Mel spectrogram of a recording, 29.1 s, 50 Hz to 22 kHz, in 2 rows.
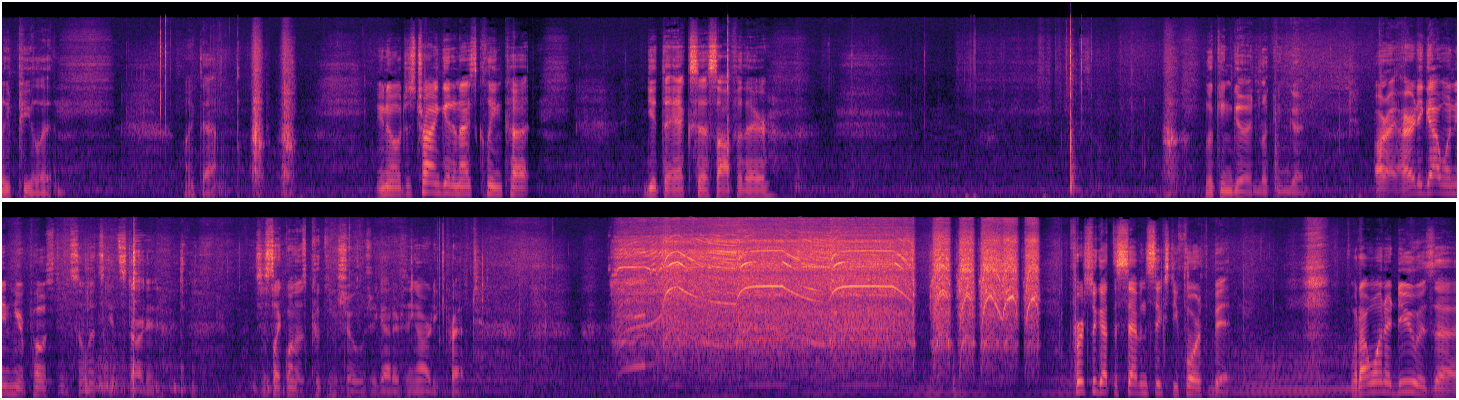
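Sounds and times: drill bit clicks: 0:20.6 - 0:25.0
cordless drill motor whining: 0:20.6 - 0:25.2.

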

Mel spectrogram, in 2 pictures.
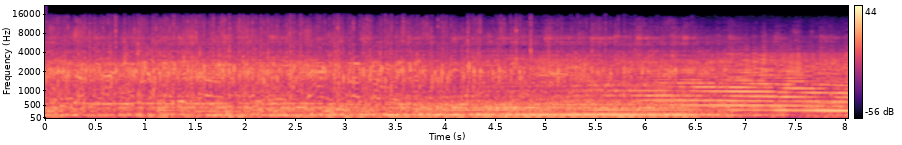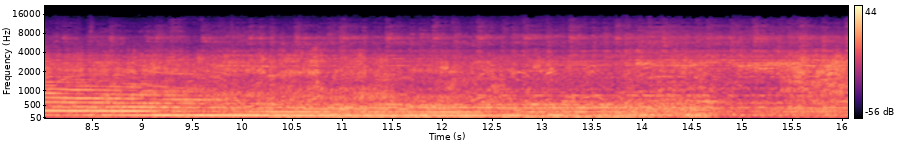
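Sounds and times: music: 0:00.0 - 0:16.0
plane engine and propeller droning: 0:00.0 - 0:16.0.

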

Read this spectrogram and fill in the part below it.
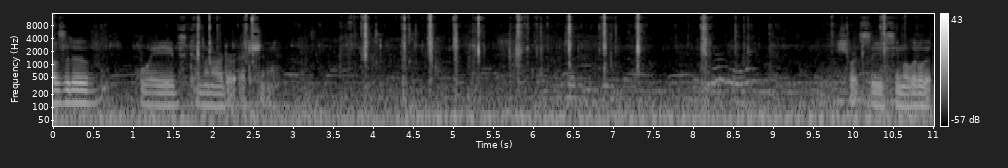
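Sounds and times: plastic hangers clicking on metal rack: 0:01.4 - 0:02.8, 0:03.6 - 0:11.0.

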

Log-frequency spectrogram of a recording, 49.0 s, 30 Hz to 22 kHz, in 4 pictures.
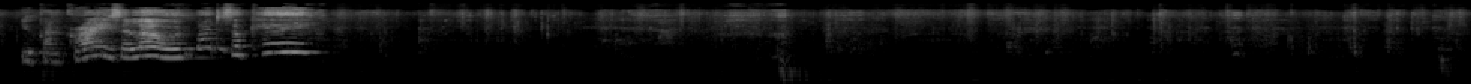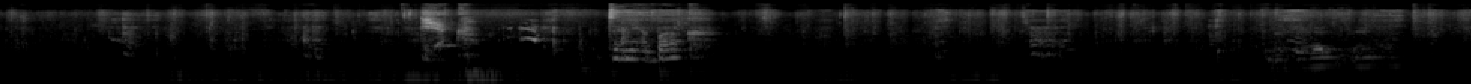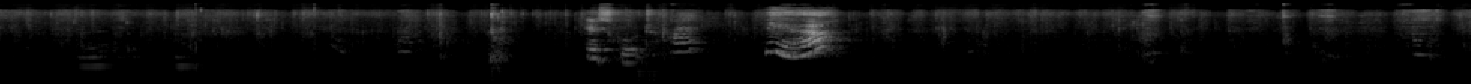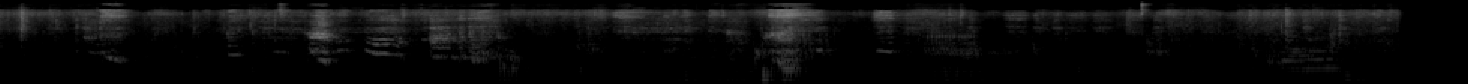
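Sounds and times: washcloth rubbing and squishing: 0:00.0 - 0:48.5
baby whimpering and crying: 0:20.8 - 0:21.3, 0:38.7 - 0:41.1.

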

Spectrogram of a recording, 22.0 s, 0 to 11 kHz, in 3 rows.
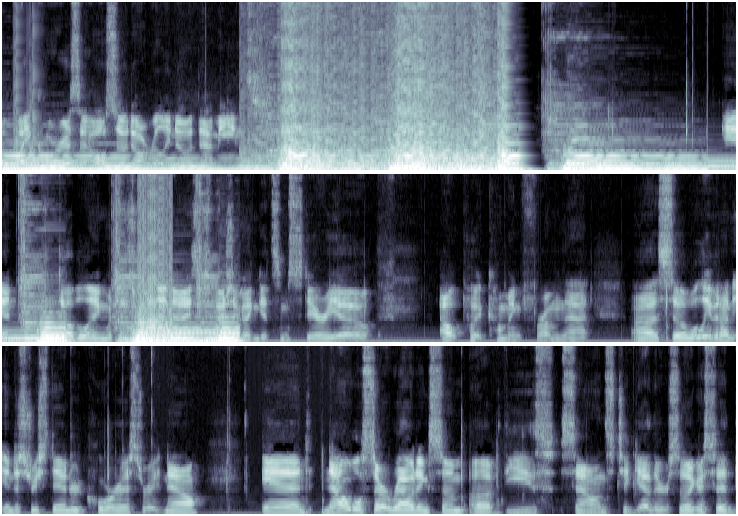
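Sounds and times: guitar with modulation effect: 0:00.0 - 0:09.9.

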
